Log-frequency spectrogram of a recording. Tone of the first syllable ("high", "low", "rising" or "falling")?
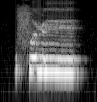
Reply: low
